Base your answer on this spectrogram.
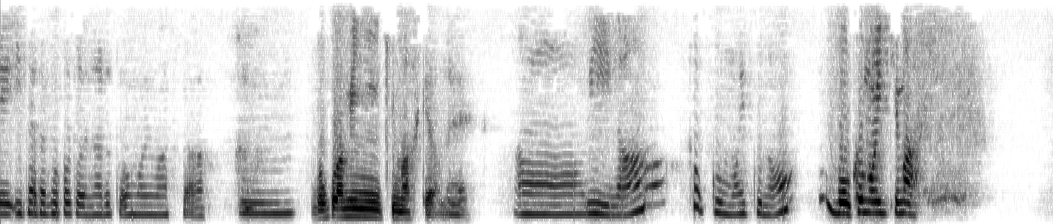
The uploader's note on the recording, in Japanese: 探偵が電話を録音した音源なので、音質が良くありません。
